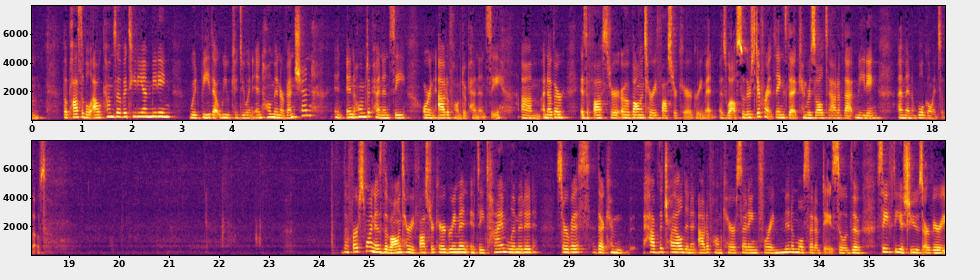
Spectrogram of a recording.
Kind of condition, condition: setting, live audience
